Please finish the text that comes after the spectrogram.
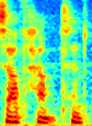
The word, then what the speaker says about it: Southampton: been out southampton it's southampton southampton we just pronounced it all in one word maine says edward alaska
